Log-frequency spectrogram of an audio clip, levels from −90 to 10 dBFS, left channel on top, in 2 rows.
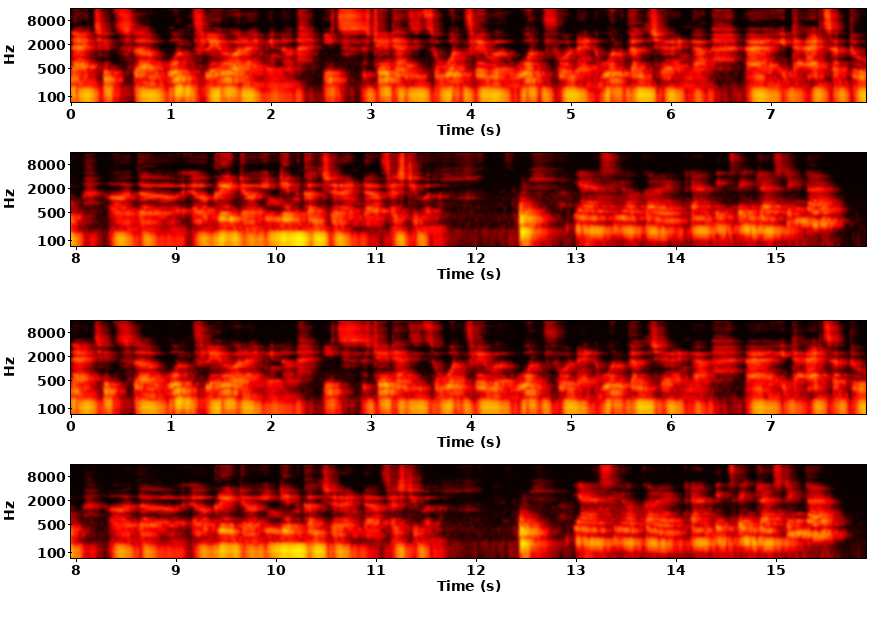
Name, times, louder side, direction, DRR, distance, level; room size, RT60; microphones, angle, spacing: voice 1, 0.0-12.0 12.4-12.7, left 2 dB, 25° left, 1.6 m, -32 dB
voice 2, 13.0-15.6, right 1 dB, 40° right, 2.7 m, -35 dB
13.5 x 9.4 x 3.2 m
head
